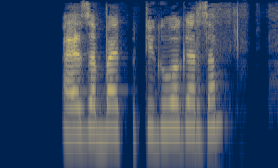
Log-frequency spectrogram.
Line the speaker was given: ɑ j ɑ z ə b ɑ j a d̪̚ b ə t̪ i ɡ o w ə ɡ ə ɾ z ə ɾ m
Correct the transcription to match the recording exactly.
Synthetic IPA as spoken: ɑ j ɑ z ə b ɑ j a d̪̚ p ə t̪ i ɡ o w ə ɡ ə ɾ z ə m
